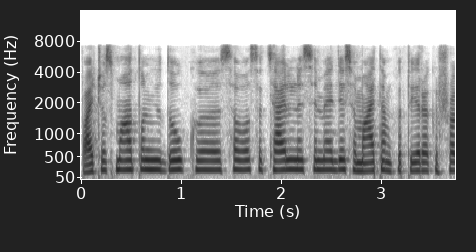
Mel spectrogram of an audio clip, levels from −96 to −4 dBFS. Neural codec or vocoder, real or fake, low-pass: codec, 16 kHz, 4 kbps, X-Codec, WavLM features, trained on Multilingual LibriSpeech; fake; 7.2 kHz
